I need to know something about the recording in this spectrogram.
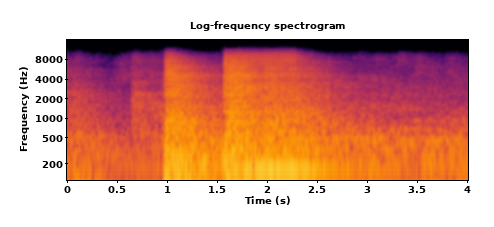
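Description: Spectators applaud in a hall.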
